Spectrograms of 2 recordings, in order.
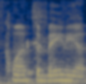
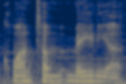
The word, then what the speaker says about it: Quantumania: It's Quantumania, not Quantum Mania.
